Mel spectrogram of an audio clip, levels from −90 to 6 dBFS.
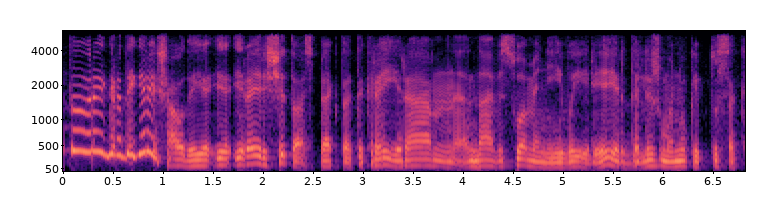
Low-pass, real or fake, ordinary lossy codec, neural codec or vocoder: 5.4 kHz; fake; Opus, 64 kbps; vocoder, 44.1 kHz, 128 mel bands, Pupu-Vocoder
